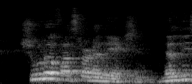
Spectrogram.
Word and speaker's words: pseudo: तो तो देखो सूडो फर्स्ट ऑर्डर में क्या करेंगे ठीक है, सूडो फर्स्ट ऑर्डर रिएक्शन अब ये सूडो फर्स्ट ऑर्डर रिएक्शन, इसमें पी साइलेंट होता है ना।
